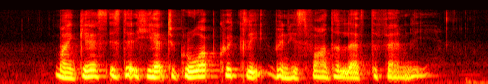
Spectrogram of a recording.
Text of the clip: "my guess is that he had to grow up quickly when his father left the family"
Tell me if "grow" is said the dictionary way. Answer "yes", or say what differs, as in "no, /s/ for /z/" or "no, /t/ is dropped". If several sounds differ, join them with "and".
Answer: yes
